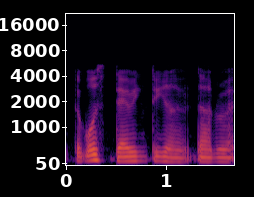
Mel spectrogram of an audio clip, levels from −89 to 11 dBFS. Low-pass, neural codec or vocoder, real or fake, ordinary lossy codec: 5.4 kHz; codec, 16 kHz, 4 kbps, FunCodec, trained on Chinese and English, 50 frames a second; fake; none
